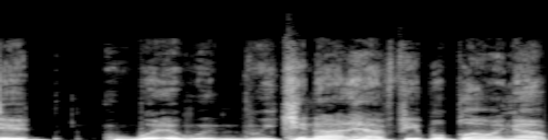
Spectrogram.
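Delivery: ordinary talk, nothing marked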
